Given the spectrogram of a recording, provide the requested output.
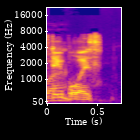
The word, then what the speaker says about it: Dubois: I was wondering that too, and it's Dubois. – Okay. – Yeah. – That's how it should be. – Our family up north. Our family up north always says Dubois County, and like we're the least French, like fucking.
